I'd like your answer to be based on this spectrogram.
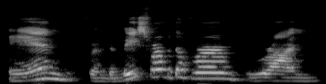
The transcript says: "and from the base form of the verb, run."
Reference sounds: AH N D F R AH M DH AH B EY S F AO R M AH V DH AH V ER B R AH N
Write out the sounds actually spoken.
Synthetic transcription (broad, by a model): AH N D F R AH M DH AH B EY S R AH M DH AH V ER B R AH N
